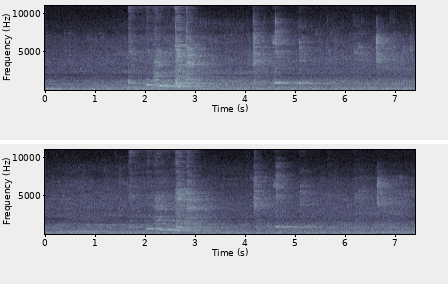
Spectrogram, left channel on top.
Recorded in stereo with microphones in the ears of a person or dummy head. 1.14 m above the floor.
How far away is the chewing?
About 1.5 m.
